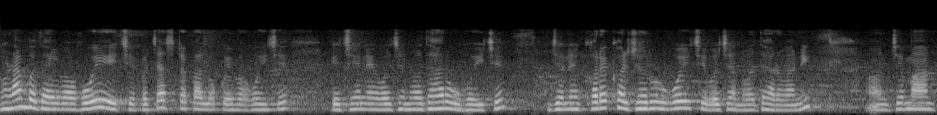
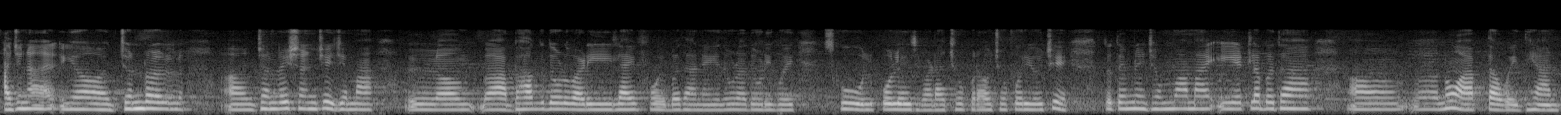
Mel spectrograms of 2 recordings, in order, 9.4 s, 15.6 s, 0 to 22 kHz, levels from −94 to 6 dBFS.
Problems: none marked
